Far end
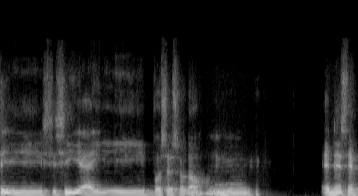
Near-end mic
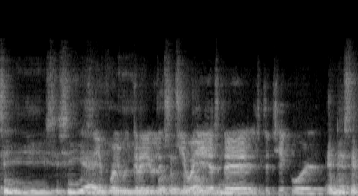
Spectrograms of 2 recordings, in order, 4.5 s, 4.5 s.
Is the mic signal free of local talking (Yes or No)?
No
